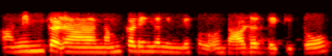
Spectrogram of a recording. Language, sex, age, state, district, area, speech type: Kannada, female, 18-30, Karnataka, Bangalore Urban, rural, conversation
